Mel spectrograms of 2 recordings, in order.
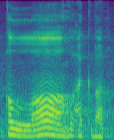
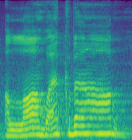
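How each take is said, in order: First: No vowel is held long; it is short. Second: The vowel after the b is held long. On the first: The speaker calls it right. "Kalau takbiratul ihram itu harus pendek" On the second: The speaker calls it wrong. "kalau huruf ba yang dipanjangkan"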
